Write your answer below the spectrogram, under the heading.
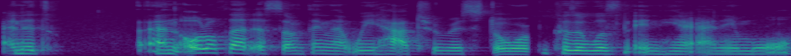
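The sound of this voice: This woman has a fairly low pitch and a slightly mellow tone.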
